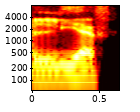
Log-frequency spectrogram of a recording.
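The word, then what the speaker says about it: Лев: traducimos así como León, pero realmente ruso se escribe le, pero ellos no, ellos pronuncian cuando se escribe con e pronuncian como un deep tongo. Entonces, realmente al oído se escucha lief y entonces a mi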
